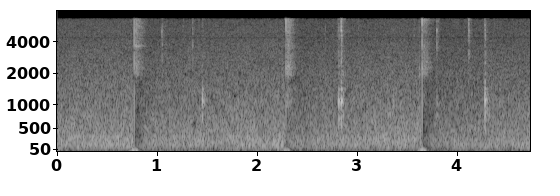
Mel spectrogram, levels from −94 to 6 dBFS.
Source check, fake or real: real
